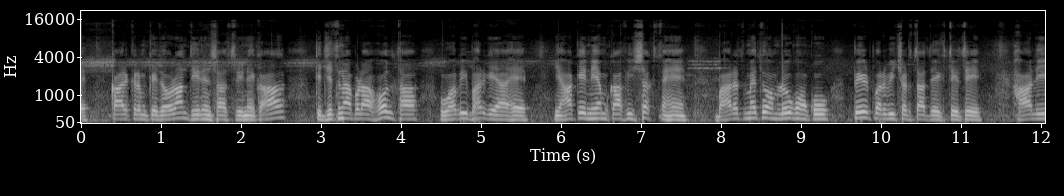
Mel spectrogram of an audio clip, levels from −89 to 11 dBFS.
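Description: Gain pumping runs through the whole clip: the gain swings about 15 dB, leaving loud and soft passages squashed together. This is likely input gain set far too high, with a fast limiter repeatedly pulling it down.

Periodic USB or driver dropouts appear every 2.0 s from 0.73 s to 10.78 s, each a short tick where about a millisecond of audio is skipped. The even spacing points to a background task regularly stalling the USB bus or audio driver.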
